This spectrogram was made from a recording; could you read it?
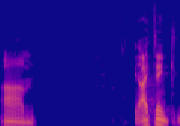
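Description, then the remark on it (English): A new male kitten, angry, lets out two loud, agitated meows, a short wail followed by a pause and then a longer, wavering cry. “We have a new kitten, and he is really mad right now. So that's why you're hearing what you're hearing.”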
